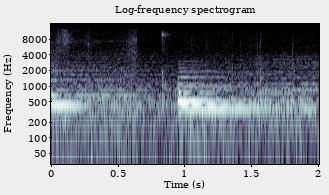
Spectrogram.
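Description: Hot cooking oil sizzling in a frying pan on a gas stove, under background music with long held notes.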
